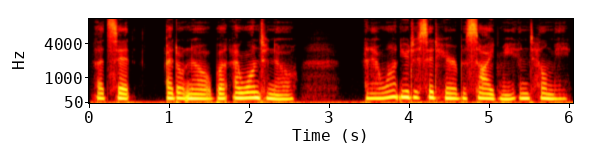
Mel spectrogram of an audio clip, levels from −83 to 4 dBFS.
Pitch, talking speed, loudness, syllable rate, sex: 195 Hz, 220 wpm, -16 LUFS, 5.6 syllables/s, female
